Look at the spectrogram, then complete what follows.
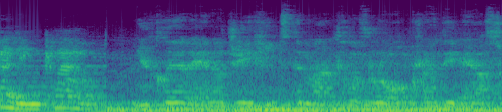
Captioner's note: voiceover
